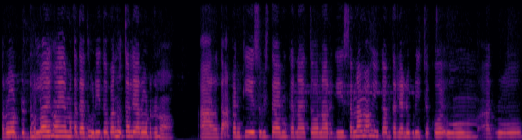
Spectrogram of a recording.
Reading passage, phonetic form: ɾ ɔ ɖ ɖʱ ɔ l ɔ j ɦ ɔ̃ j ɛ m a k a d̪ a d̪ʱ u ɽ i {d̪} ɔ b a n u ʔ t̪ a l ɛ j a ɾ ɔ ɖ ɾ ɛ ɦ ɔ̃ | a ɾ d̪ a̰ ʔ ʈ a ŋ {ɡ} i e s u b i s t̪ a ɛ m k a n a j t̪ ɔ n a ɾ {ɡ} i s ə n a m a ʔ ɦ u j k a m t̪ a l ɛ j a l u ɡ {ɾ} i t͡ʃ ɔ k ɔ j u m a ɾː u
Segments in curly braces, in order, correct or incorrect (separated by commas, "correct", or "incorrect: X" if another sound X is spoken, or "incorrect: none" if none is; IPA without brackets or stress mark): correct, incorrect: k, correct, incorrect: ɽ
